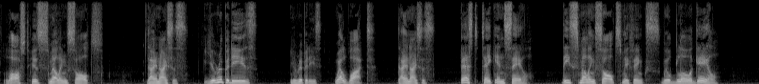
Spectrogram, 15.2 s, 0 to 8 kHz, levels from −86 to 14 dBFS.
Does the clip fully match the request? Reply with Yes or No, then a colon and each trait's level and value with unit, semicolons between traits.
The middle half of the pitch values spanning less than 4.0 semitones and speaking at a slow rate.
Yes: average, 3.6 semitones; slow, 85 wpm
